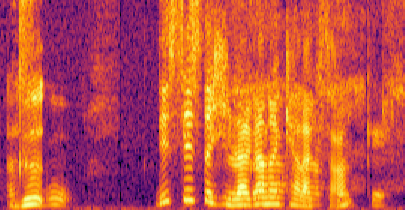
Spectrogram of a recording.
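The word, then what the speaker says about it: ぐ: Third one is the hiragana ku, pronounced as gu.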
